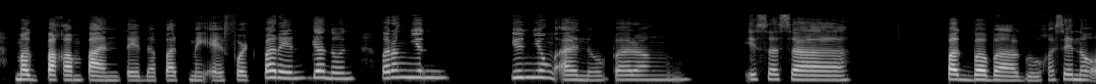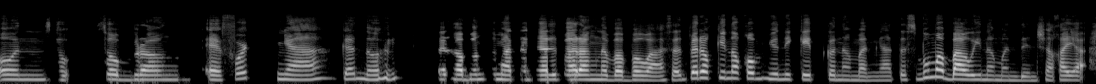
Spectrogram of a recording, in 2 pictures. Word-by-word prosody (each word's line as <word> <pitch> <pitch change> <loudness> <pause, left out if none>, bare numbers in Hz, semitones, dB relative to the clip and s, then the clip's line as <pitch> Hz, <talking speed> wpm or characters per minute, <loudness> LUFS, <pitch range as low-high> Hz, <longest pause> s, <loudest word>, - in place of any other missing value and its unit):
magpakampante 205 -3 +2
dapat 195 +1 -4
may 195 -1 -7
effort 200 +2 -3
parin 295 -2 +3
ganun. 275 -4 0 0.2
Parang 325 +3 +2
yun, 315 -1 -3 0.6
yun 320 +1 0
yung 320 -2 -1
ano 205 -2 -2
parang 215 +1 -4 0.6
isa 235 0 -2
sa 225 -1 +2 1.5
pagbabago, 205 -5 +4
kasi 225 +2 -3
noon 220 +1 -1
so 210 -2 -11 0.3
sobrang 215 -1 0 0.3
effort 250 +7 0 0.3
niya 230 +3 -1 0.2
ganun, 255 +2 -2 0.3
pero 230 0 -2
habang 230 +1 -4
tumatagal 220 -1 +1
parang 225 0 +6
nababawasan. 205 -1 0
Pero 290 +2 +8
kino-communicate 265 -6 -1
ko 220 - -2
naman 200 -3 -7
nga, 190 0 -8
tas 220 0 -9
bumabawi 240 -6 +4
naman 195 -3 -8
din 180 -1 -9
siya. 200 +1 -7
Kaya 205 -1 -1
220 Hz, 105 wpm, -23 LUFS, 205-245 Hz, 1.5 s, Pero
